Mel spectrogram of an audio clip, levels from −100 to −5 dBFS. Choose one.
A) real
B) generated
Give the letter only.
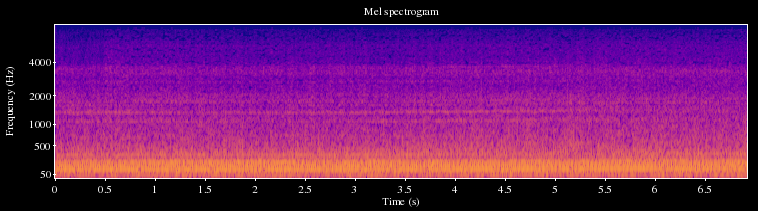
A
